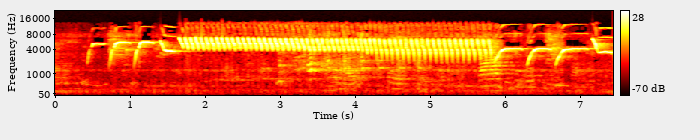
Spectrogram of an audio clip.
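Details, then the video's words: Canary singing a masteran with smooth cengkok: a few swooping whistles lead into a very fast, high rattling trill held about four seconds, closed by more looping whistles. "Masteran kenari paling di cari di 2023 cengkok dan iramanya sangat syahdu"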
